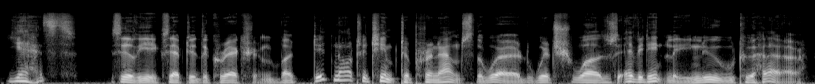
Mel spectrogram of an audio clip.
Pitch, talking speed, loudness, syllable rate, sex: 100 Hz, 140 wpm, -18 LUFS, 4.1 syllables/s, male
